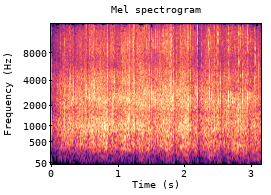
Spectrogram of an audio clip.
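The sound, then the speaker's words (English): A crowd applauds steadily for graduates, a dense, even wash of many hands clapping at a fairly loud level throughout, with no voices standing out. “Yeah, let's clap for the graduates.”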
